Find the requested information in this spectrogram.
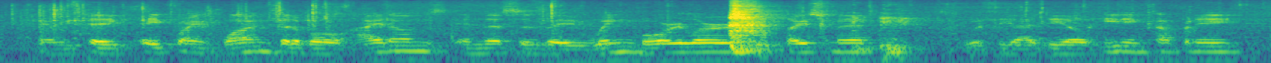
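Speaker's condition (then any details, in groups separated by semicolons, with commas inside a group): No condition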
